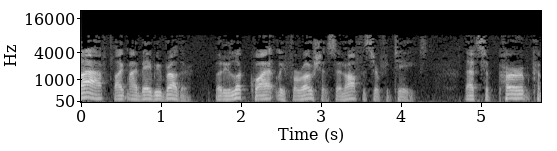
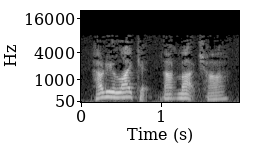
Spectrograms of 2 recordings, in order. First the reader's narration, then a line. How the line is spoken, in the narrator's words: he asked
